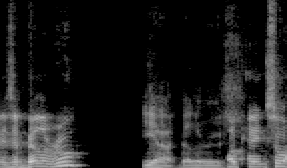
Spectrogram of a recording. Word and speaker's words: Belarus: You were born in and let me know if I'm pronouncing it right. Is it Belarus? Yeah, Belarus.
